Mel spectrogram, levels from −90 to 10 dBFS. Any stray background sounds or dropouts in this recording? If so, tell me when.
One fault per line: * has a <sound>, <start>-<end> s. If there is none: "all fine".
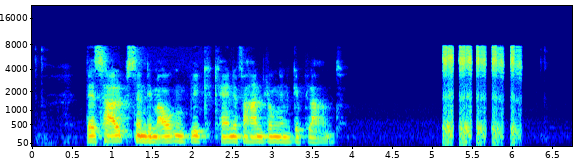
* has a laugh, 5.1-6.1 s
